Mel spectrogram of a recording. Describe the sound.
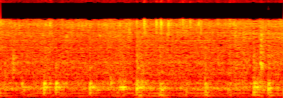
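A pot is washed in a sink with dish soap: tap water runs steadily, and a few dull knocks and clatters come as the pot is scrubbed and turned in the hands.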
